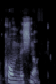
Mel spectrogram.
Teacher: R and the S become a sh sound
